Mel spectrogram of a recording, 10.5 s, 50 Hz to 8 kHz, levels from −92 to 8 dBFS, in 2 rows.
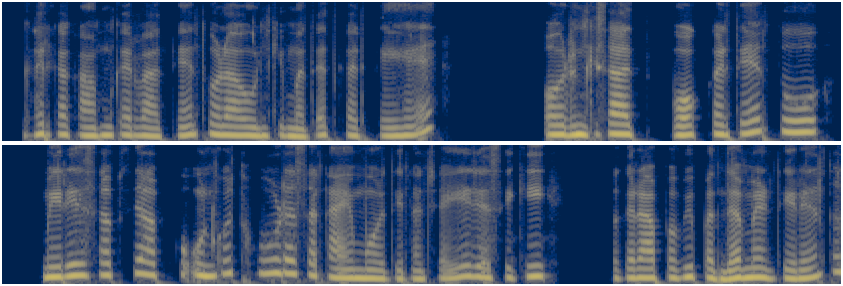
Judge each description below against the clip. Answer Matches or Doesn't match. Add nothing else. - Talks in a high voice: Matches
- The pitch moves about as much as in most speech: Matches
